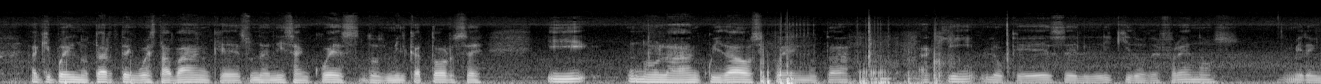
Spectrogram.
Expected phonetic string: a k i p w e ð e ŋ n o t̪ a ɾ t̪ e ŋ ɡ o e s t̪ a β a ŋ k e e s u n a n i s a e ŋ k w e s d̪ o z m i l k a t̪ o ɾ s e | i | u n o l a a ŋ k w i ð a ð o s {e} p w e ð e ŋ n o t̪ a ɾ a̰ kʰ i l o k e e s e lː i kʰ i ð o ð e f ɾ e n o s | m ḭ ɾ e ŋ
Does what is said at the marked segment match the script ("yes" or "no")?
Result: no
